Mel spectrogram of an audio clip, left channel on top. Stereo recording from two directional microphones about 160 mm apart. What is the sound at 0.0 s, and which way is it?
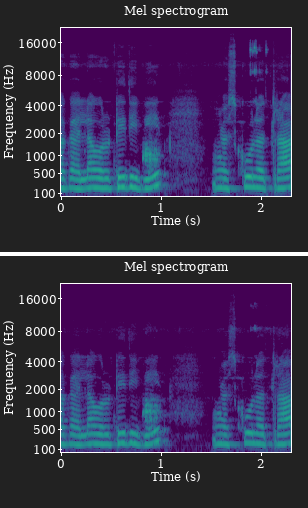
Speech, 15° left (ahead or behind).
